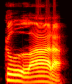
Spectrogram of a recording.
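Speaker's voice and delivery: Clara said deliberately, cla-ra; slow model word. Shown as a demonstration.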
